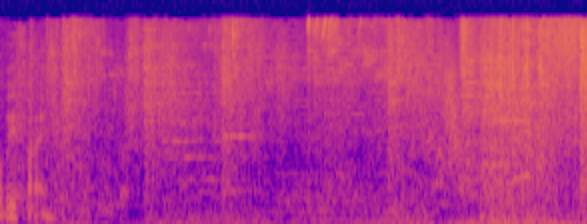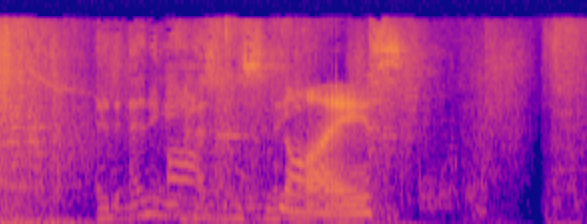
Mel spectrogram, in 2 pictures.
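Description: Game sound effects clash and chime.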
